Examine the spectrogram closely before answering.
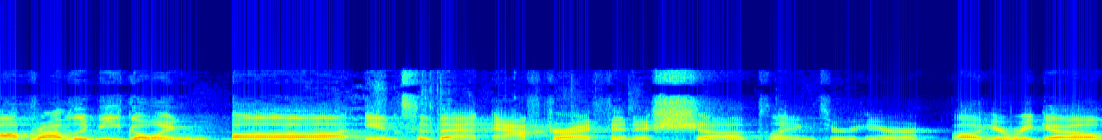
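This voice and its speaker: A man with an unremarkable speaking voice keeps a moderate pace at medium pitch, with ordinary pitch variation and hardly any pauses. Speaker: gaming streamer. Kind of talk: let's play commentary. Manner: casual, filler-heavy.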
